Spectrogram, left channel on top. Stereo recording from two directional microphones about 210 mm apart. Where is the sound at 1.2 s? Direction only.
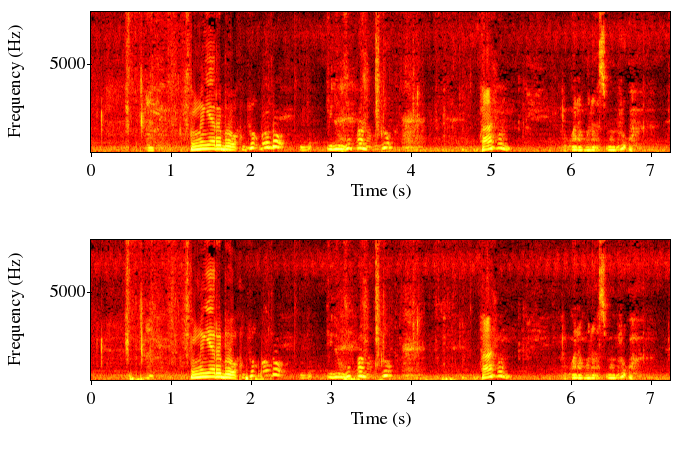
Centre (ahead or behind).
